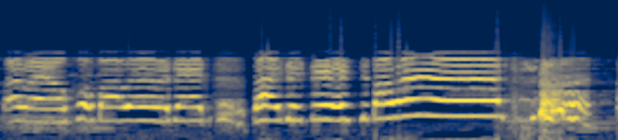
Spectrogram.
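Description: A child singing in high, held notes with short breaks between phrases. One long note rises and holds before a brief noisy outburst near the end.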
